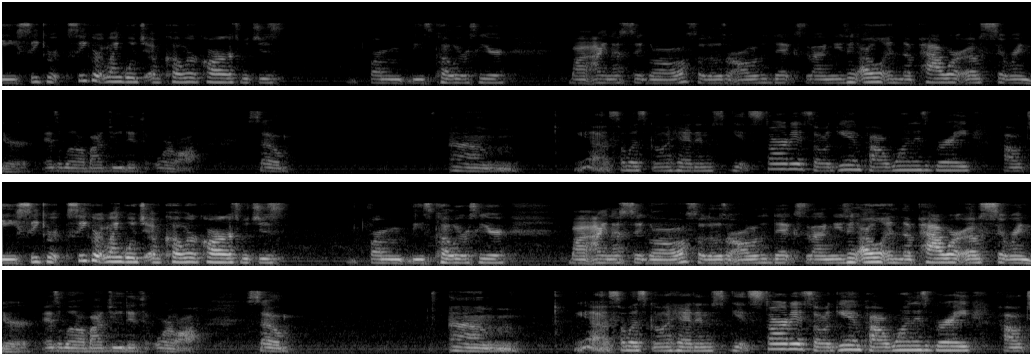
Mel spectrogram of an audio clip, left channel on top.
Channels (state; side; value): quieter; left; 11.7 dB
